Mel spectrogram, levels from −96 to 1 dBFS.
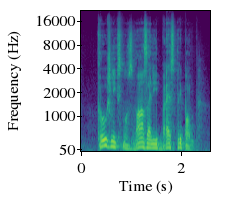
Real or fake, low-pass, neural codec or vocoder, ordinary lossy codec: fake; none; codec, 44.1 kHz, 1.7 kbps, Pupu-Codec; none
